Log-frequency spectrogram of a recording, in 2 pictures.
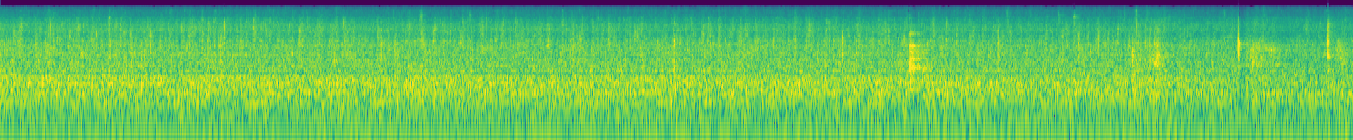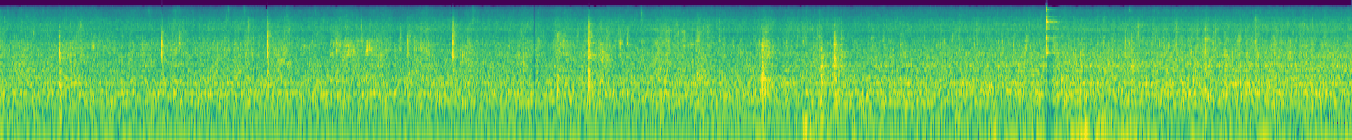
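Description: Diced chicken sizzling in a nonstick frying pan, a steady hiss of frying in sweet soy sauce, while a wooden spatula stirs it with scattered scrapes and taps against the pan.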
